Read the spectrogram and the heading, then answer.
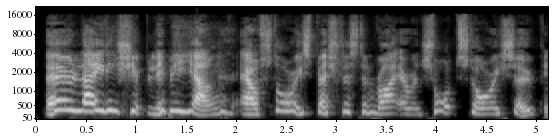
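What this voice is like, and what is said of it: Exaggerated poor English accent. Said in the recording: “do a poor English accent again? ... that voice”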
